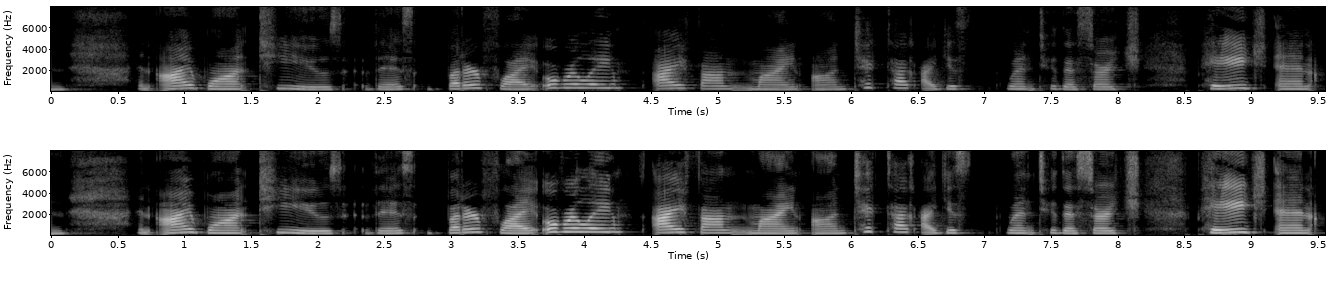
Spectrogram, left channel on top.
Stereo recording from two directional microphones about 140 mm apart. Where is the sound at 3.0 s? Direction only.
10° right (ahead or behind).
